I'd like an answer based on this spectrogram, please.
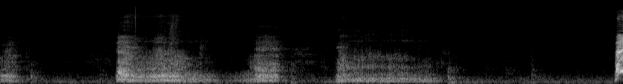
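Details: Penny, a four-month-old Catahoula Leopard Dog puppy, growls and barks at her own reflection in a bathroom mirror, worried the puppy in the glass will steal her toys; three broad, rough growling bursts with quiet gaps between.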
